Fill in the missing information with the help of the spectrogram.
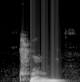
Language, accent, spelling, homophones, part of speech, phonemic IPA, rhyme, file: English, Southern England, crone, crosne, noun, /kɹəʊn/, -əʊn, LL-Q1860 (eng)-crone.wav
- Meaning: 1. An old woman 2. An archetypal figure, a wise woman 3. An ugly, evil-looking, or frightening old woman; a hag 4. An old ewe 5. An old man, especially one who talks and acts like an old woman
